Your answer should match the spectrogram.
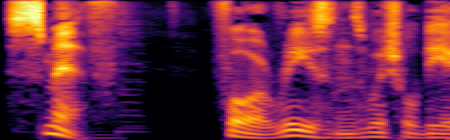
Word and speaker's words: Psmith: Wodehouse and is the beginning of the novel Leave It to Smith, The P is Silent, part two of the Blandings Castle series.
